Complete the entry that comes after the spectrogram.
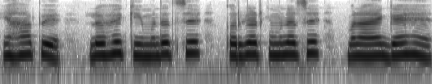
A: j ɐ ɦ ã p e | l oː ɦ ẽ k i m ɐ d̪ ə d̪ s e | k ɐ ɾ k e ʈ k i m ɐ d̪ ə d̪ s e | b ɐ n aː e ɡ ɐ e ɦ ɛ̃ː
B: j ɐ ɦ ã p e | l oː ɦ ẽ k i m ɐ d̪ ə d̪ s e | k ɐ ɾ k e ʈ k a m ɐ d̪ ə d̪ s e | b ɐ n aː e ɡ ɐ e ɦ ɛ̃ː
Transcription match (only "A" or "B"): A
